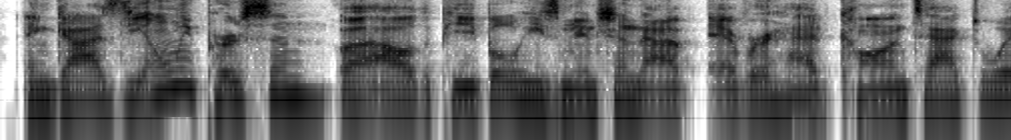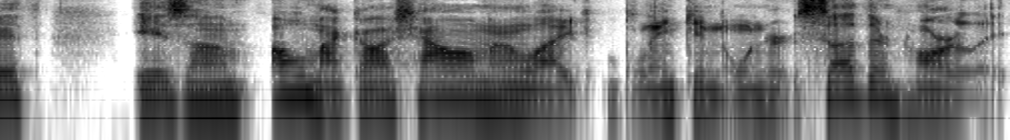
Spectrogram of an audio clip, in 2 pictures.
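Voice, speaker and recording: A young man giving casual reaction commentary to his viewers, talking loosely with frequent stammered restarts. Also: mid-range voice. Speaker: commentary YouTuber.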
